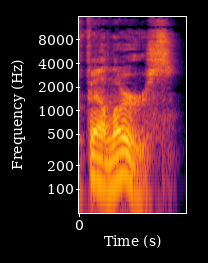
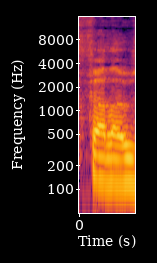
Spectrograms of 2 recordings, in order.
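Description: First: The word ends with an er sound. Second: The word ends with an oh vowel. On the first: "If we're on a good day, we're fellers" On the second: "We are not fellows ourselves"

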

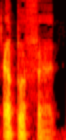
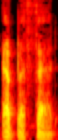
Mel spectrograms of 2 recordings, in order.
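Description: First: The word ends like 'Fett', with no 'th'. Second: The word ends with a 'th' sound. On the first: The speaker calls it wrong. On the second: The speaker calls it right.

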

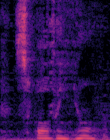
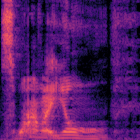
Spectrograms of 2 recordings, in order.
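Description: First: It is said plainly, without an exaggerated accent. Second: It is said with an exaggerated fancy French accent.

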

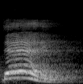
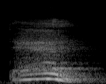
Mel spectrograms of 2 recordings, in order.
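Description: First: It is hollered loudly. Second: It is said at a normal, quiet level.

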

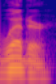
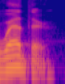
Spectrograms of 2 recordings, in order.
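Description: First: The middle consonant is a D sound. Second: The middle consonant is a TH sound. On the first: "They say duh" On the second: "pronounce the TH hard like we do"

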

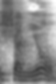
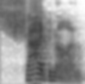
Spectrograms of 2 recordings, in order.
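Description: First: The name is pronounced with French sounds. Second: The name is pronounced with English sounds. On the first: The speaker calls it wrong. "I say Chagnon, but apparently he doesn't like when you pronounce it the French way" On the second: The speaker calls it right. "He likes Chagnon"

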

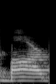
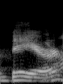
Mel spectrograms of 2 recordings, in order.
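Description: First: The vowel sounds like 'ar'. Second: The vowel sounds like 'air'. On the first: This is how locals say the word. "It's a bar, B-A-R" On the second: This is the standard way to say the word. "is never pronounced that way"

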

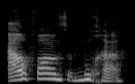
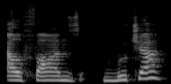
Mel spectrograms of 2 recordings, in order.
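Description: First: The name is said in its native way. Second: The name is said in an anglicized way. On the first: The speaker calls it right. "It's Alphonse Mucha. Again, because of where he's from" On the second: The speaker calls it wrong. "It's not Alphonse Mucha"

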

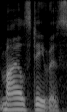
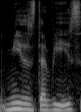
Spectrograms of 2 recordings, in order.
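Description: First: The name has an English pronunciation. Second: The name has a French pronunciation.

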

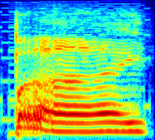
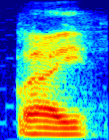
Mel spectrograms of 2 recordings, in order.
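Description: First: It is said with passion and energy. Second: It is said flatly, without energy.

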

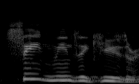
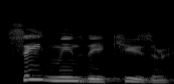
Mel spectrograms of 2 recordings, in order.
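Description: First: It is read too fast. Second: It is read more slowly.

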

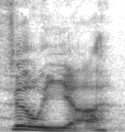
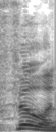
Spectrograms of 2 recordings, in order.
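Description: First: The ending is said 'filia' with an extra syllable. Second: The ending is said 'fila' with no extra syllable. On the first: The speaker calls it wrong. "not philia. Oh, no wonder I'm saying it wrong" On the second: The speaker calls it right. "or phila"

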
